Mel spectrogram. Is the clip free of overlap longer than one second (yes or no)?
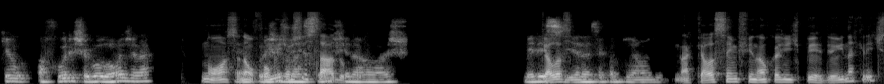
no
